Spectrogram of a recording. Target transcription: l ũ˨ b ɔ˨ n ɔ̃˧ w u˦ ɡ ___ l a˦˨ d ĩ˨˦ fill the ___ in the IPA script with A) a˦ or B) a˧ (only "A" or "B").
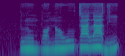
A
